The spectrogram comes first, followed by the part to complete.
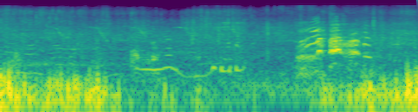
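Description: A chicken squawks briefly about three seconds in, after a softer, lower wavering call near the middle. A low rumble of wind and handling on the microphone runs underneath.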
